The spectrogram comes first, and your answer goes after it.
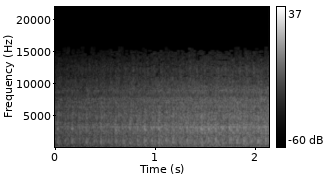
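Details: Fiat Brava started after sitting 23 years. Low, uneven throbbing idle with a lumpy, loping beat; owner wonders if injectors need cleaning and heard a knock that stopped with the clutch pressed; rough idle.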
